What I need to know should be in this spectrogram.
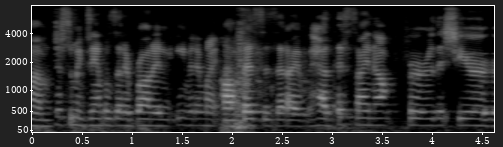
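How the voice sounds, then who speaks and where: A woman talks at a fairly quick pace in a very deep, low pitch. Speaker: university recreation administrator. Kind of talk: application video talk to camera. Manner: enthusiastic.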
